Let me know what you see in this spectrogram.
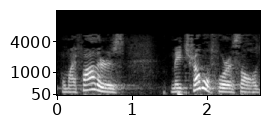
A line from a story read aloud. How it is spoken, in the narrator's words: Jonathan exclaimed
